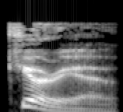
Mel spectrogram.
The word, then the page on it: curio: anglais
